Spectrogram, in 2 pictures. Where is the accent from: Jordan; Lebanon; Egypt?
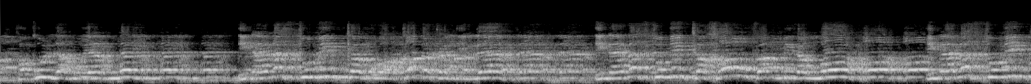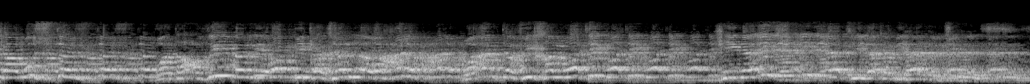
Egypt; اللهم احفظ بلدنا مصر وسائرها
